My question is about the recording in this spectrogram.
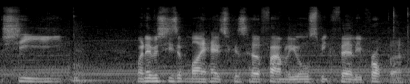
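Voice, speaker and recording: A man's voice: mid-range voice, steady tone, a little fast, music in the background. A man with a thick West Country English accent, chatting casually while sim racing on a livestream. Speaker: streamer and endurance sim racer. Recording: clear car engine noise behind. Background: car engine noise from racing game.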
